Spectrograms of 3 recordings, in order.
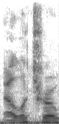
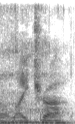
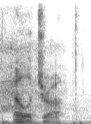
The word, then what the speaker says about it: Elytra: dragon fight to get Elytra wings, which, by the way, I found from Mojang. That's the proper pronunciation, not Elytra or whatever. Elytra. Again, it's from the source.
